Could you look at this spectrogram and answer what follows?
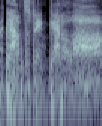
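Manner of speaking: hushed whisper. Voicing a character who leans in to tell a secret: whispering. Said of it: "He leans and whispers to you".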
